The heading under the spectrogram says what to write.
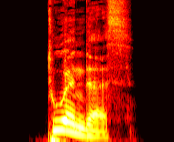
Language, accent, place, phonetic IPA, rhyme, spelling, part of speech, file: German, Germany, Berlin, [ˈtuːəndəs], -uːəndəs, tuendes, adjective, De-tuendes.ogg
- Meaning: strong/mixed nominative/accusative neuter singular of tuend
